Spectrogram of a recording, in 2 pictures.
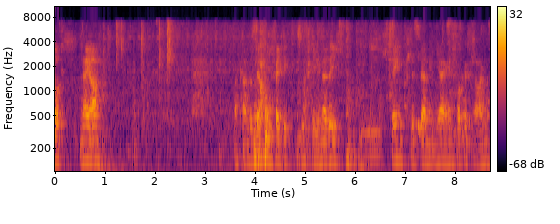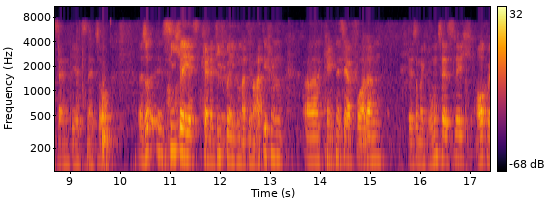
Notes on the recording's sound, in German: Diese Vorlesung wurde von Studierenden aufgenommen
